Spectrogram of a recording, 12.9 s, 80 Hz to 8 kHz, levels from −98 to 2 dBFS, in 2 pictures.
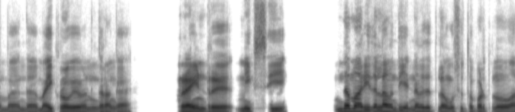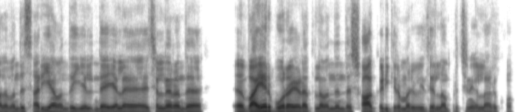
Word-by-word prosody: நம்ம 105 Hz, +1 st, -6 dB
இந்த 105 Hz, 0 st, -5 dB, 0.2 s
microwave 120 Hz, 0 st, +2 dB
ங்கிறாங்க, 105 Hz, -1 st, -3 dB, 0.7 s
grinder, 120 Hz, -1 st, +5 dB, 0.3 s
mixie 120 Hz, -1 st, -2 dB, 0.8 s
இந்த 180 Hz, -, +3 dB
மாதிரி 175 Hz, -2 st, +5 dB
இதெல்லாம் 155 Hz, +1 st, +3 dB
வந்து 155 Hz, 0 st, -3 dB
என்ன 145 Hz, +4 st, -2 dB
விதத்தில 140 Hz, -1 st, -2 dB
அவங்க 125 Hz, -2 st, -2 dB
சுத்தப்படுத்தணும்? 120 Hz, 0 st, -3 dB
அத 115 Hz, -, -1 dB
வந்து 130 Hz, +3 st, -3 dB
சரியா 130 Hz, +5 st, +1 dB
வந்து 125 Hz, +2 st, -4 dB, 0.3 s
இந்த 115 Hz, 0 st, 0 dB
இல் 120 Hz, -, +1 dB
எல 130 Hz, -, +1 dB, 0.4 s
சில 130 Hz, +1 st, -1 dB
நேரம் 135 Hz, 0 st, +2 dB
இந்த 120 Hz, -, +1 dB, 0.6 s
அ -, -, +4 dB
வயர் 150 Hz, +4 st, +7 dB
போற 135 Hz, -2 st, +4 dB
எடத்துல 120 Hz, 0 st, -1 dB
வந்து 125 Hz, +2 st, -2 dB
இந்த 110 Hz, -1 st, -4 dB
ஷாக் 130 Hz, +1 st, +2 dB
அடிக்கிற 110 Hz, -2 st, -5 dB
மாதிரி 110 Hz, -1 st, -3 dB
இதெல்லாம் 110 Hz, 0 st, -4 dB
பிரச்சனைகள்லாம் 110 Hz, -2 st, -6 dB
இருக்கும், 95 Hz, -, -16 dB
120 Hz, 170 wpm, -22 LUFS, 110-130 Hz, 0.8 s, வயர்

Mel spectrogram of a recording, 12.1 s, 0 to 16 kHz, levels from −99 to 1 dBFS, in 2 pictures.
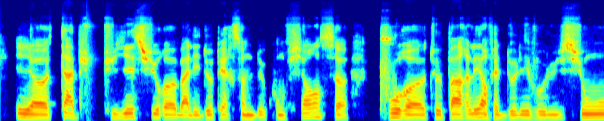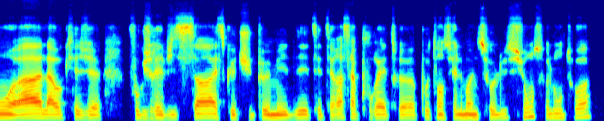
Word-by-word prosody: et 120 Hz, -2 st, +2 dB
heu, 110 Hz, -1 st, +4 dB
t'appuyer 120 Hz, +2 st, -1 dB
sur, 120 Hz, -2 st, +5 dB
heu, 105 Hz, -1 st, +1 dB
bah, 95 Hz, -1 st, +2 dB
les 100 Hz, 0 st, -5 dB
2 105 Hz, +2 st, -4 dB
personnes 105 Hz, -1 st, -1 dB
de 100 Hz, -, -7 dB
confiance, 130 Hz, +7 st, -3 dB
heu, 105 Hz, -2 st, 0 dB, 0.3 s
pour, 125 Hz, -3 st, +3 dB
heu, 105 Hz, -1 st, +2 dB
te -, -, -5 dB
parler 115 Hz, +3 st, +2 dB
en 120 Hz, -, +3 dB
fait 115 Hz, -1 st, -3 dB
de 105 Hz, 0 st, -6 dB
l'évolution: 105 Hz, +3 st, +1 dB
«Ah 115 Hz, +3 st, +7 dB
là, 110 Hz, -1 st, +3 dB
OK, 110 Hz, -, -7 dB
je 105 Hz, -1 st, -4 dB, 0.3 s
faut 110 Hz, -, -9 dB
que 100 Hz, -, -5 dB
je -, -, -1 dB
révise 105 Hz, -1 st, -2 dB
ça, 120 Hz, 0 st, +4 dB
est-ce -, -, -2 dB
que 110 Hz, -, -7 dB
tu 105 Hz, -, -1 dB
peux 110 Hz, 0 st, -3 dB
m'aider?» 105 Hz, 0 st, -2 dB
et -, -, -6 dB
cetera. 110 Hz, +2 st, -5 dB
Ça -, -, -1 dB
pourrait 110 Hz, +1 st, -4 dB
être, 110 Hz, -, -8 dB
heu, 105 Hz, 0 st, -4 dB
potentiellement 110 Hz, -1 st, -3 dB
une 110 Hz, -, -1 dB
solution 115 Hz, +6 st, +2 dB
selon 125 Hz, -3 st, -3 dB
toi? 130 Hz, +5 st, -6 dB
110 Hz, 225 wpm, -23 LUFS, 105-115 Hz, 0.3 s, Ah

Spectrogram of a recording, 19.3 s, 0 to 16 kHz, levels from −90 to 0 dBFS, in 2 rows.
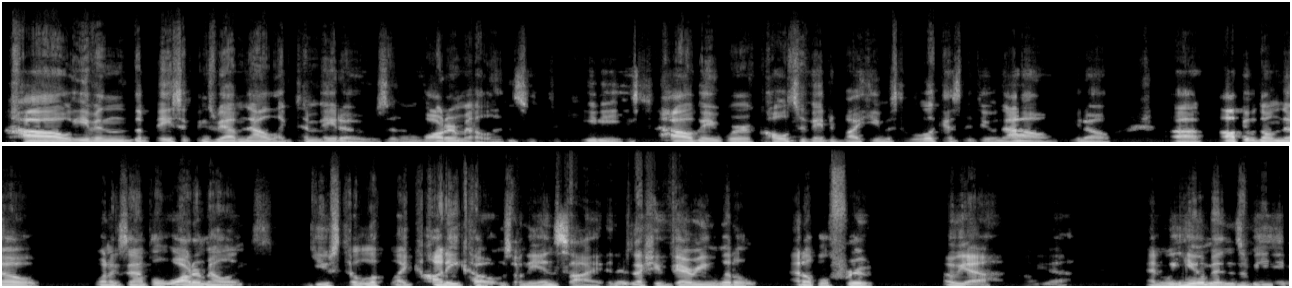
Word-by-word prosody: how 120 Hz, 0 st, +8 dB
even 120 Hz, -2 st, 0 dB
the 115 Hz, -3 st, -2 dB
basic 120 Hz, 0 st, -2 dB
things 115 Hz, -3 st, -9 dB
we 110 Hz, -, +1 dB
have 110 Hz, -1 st, +1 dB
now, 115 Hz, +1 st, +1 dB
like 95 Hz, +2 st, -8 dB
tomatoes 95 Hz, -4 st, -5 dB
and 90 Hz, -1 st, -15 dB
watermelons 95 Hz, -4 st, -2 dB, 0.4 s
and 115 Hz, -, -3 dB
zucchinis, 95 Hz, -2 st, -7 dB
how 115 Hz, -1 st, +4 dB
they 110 Hz, -1 st, -1 dB
were 105 Hz, -2 st, -3 dB
cultivated 105 Hz, -4 st, -4 dB
by 95 Hz, 0 st, -2 dB
humans 95 Hz, -2 st, -9 dB
to 100 Hz, -, -24 dB
look 120 Hz, +2 st, -2 dB
as 95 Hz, -, -8 dB
they 95 Hz, -, -21 dB
do 95 Hz, -1 st, -11 dB
now, 95 Hz, 0 st, +1 dB, 0.2 s
you 95 Hz, -, -11 dB
know? 90 Hz, -1 st, -5 dB, 0.5 s
Uh, 95 Hz, -2 st, +3 dB, 0.2 s
lotta 130 Hz, -, +7 dB
people 145 Hz, -, -1 dB
don't 125 Hz, -3 st, +1 dB
know 115 Hz, -5 st, +3 dB, 0.4 s
1 115 Hz, -, -1 dB
example, 110 Hz, -2 st, -1 dB
watermelons 110 Hz, -5 st, +2 dB, 0.3 s
used 125 Hz, 0 st, -2 dB
to 120 Hz, -, -2 dB
look 115 Hz, +3 st, +1 dB
like 100 Hz, +1 st, -3 dB
honeycombs 130 Hz, -9 st, +3 dB
on 95 Hz, -, -8 dB
the 95 Hz, -, -2 dB
inside, 125 Hz, +3 st, +2 dB
and -, -, -14 dB
there's -, -, -6 dB
actually 100 Hz, -, -1 dB
very 115 Hz, +1 st, +4 dB
little 105 Hz, -2 st, 0 dB, 0.3 s
edible -, -, +1 dB
fruit. -, -, +3 dB, 0.6 s
Oh, 115 Hz, -, -1 dB
yeah, 115 Hz, -, +4 dB, 0.3 s
oh, -, -, -34 dB
yeah. -, -, -15 dB, 0.6 s
And 110 Hz, +1 st, -3 dB
we 140 Hz, +2 st, +1 dB
humans, 155 Hz, -6 st, +4 dB
we 125 Hz, 0 st, -5 dB
110 Hz, 185 wpm, -24 LUFS, 95-120 Hz, 0.6 s, how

